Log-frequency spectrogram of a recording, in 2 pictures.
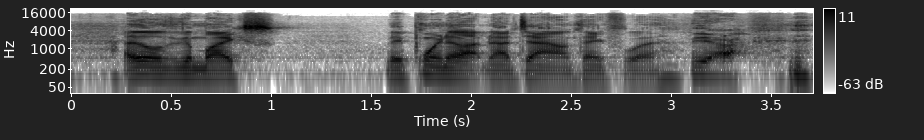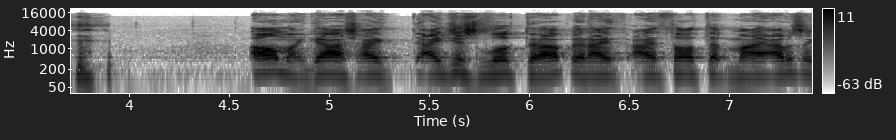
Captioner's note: laughter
